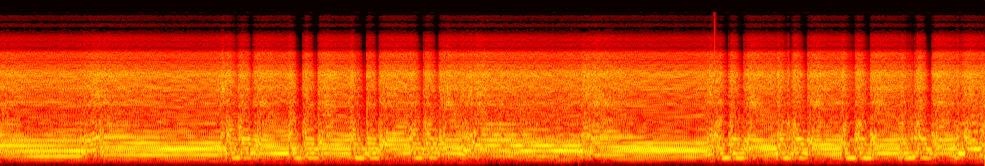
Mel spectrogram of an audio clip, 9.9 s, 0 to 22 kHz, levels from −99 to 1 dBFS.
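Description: At 5.79 s the sound briefly smears and lurches forward, a soft blurred blip rather than a sharp click, and a sliver of audio, roughly 50 ms, simply never arrives. This is compressed frames skipped: whole blocks of the coded stream were missing or rejected as damaged, so the decoder leapt ahead. The jump size fits about two frames of 26.1 ms each, and because adjacent frames overlap, their join blurs instead of cracking.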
